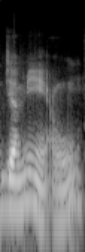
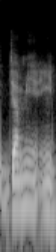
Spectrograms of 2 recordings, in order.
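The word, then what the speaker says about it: جميعُ: Bal jamiu ya. Jangan dibaca jamii tiba-tiba huruf jarnya mana ya.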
